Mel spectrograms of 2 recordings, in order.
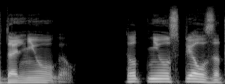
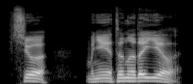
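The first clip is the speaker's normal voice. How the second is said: fed up and firm, pitched higher; decisive; 6 semitones higher, 3 dB louder than usual. A narrator's reading. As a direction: put your foot down firmly. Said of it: "решительно сказал Тайло". (решительно, с раздражением)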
